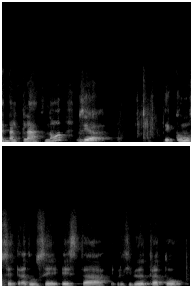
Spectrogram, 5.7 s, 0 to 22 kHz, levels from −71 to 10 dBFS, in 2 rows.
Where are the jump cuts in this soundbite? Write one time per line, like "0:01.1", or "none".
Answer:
0:01.0
0:02.4
0:04.5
